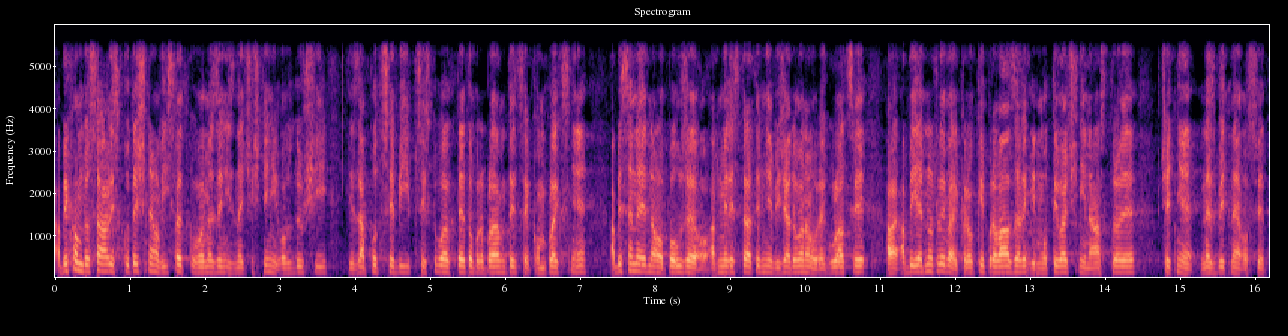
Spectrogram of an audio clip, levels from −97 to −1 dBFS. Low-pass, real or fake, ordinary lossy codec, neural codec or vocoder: 5.4 kHz; fake; none; vocoder, 44.1 kHz, 128 mel bands, Pupu-Vocoder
